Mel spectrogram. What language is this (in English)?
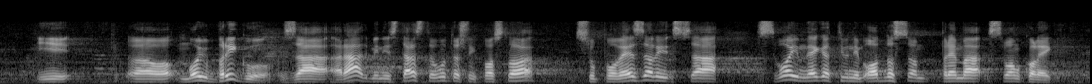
Serbian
